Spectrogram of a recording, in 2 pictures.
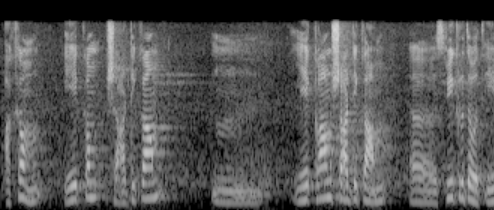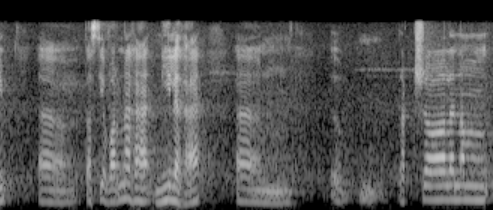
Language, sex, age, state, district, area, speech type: Sanskrit, female, 60+, Tamil Nadu, Chennai, urban, spontaneous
